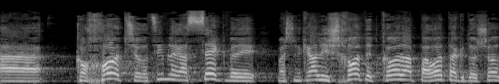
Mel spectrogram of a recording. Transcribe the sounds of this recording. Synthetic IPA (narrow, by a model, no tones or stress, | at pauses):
a | ko̞χo̞tʃeʁo̞t͡simleʁase̞kve | maʃenikʁaliʃχo̞t̪et̪ko̞lhapaʁo̞thaɡd̪o̞ʃo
